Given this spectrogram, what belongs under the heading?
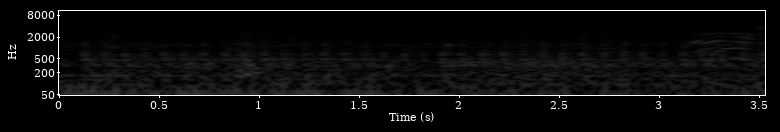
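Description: A German MG-34 machine gun in Company of Heroes 2 fires in a faint, rapid, continuous rattle beneath low background battle noise.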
